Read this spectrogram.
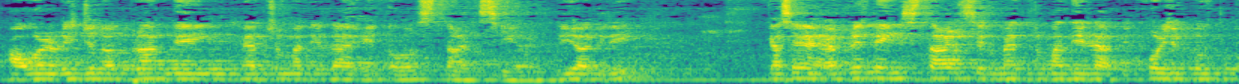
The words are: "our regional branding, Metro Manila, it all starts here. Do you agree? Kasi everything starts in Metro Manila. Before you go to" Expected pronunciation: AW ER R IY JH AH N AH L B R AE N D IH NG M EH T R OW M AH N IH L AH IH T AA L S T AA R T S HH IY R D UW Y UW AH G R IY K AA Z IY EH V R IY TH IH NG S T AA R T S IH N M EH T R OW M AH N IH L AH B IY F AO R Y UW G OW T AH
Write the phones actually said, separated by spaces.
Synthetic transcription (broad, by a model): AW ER R IY JH AH N AH L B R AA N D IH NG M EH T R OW M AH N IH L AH IH T AA L S T AA R T S HH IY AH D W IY AH G R IY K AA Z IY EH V R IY T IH NG S T AA R T S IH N M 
